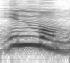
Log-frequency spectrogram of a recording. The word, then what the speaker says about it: 잇몸: 자, 잇몸 인몸 니은 덧나는 거 맞지?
